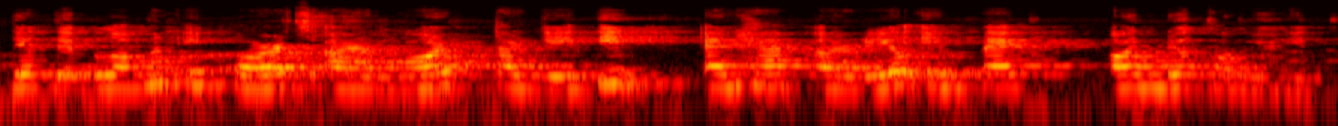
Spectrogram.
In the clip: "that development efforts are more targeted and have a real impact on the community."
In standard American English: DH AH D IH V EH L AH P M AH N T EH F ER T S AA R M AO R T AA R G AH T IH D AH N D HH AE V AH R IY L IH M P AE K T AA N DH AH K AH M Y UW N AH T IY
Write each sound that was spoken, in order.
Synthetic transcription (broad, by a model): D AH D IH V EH L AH P M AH N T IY P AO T S AA R M AO R T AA R G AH T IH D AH N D HH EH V AH R IY L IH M P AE K T AA N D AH K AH M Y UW N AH T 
